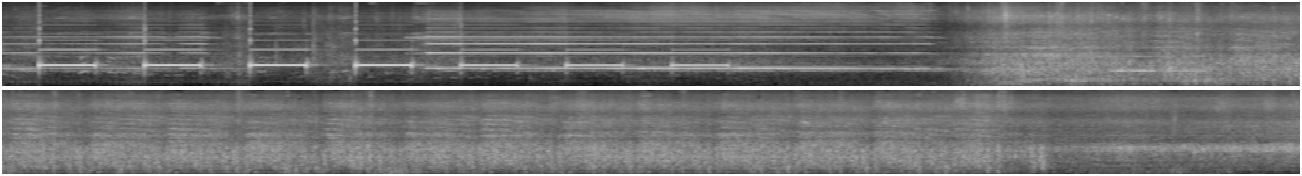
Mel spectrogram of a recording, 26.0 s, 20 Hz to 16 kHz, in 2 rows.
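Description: Indian Railways WAP-4 electric locomotive's horn sounding about five short blasts, then one long blast of about five seconds. About nine seconds in, the loud, steady noise of its ICF passenger coaches running past close by takes over, the wheels clattering on the rails, and it eases slightly near the end.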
